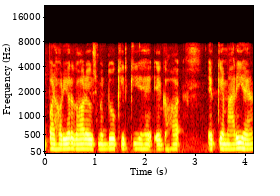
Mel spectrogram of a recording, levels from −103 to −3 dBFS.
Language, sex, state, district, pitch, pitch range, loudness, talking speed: Bajjika, male, Bihar, Vaishali, 130 Hz, 125-130 Hz, -16 LUFS, 185 wpm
